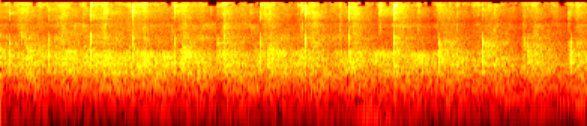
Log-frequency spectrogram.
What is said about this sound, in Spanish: tengo que destacar la función, el trabajo invalorable de un señor que es autor, artista, creativo, productor de espectáculos, que es Jonathan Esconamiglio, para quien pido un fuerte aplauso por su trabajo.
